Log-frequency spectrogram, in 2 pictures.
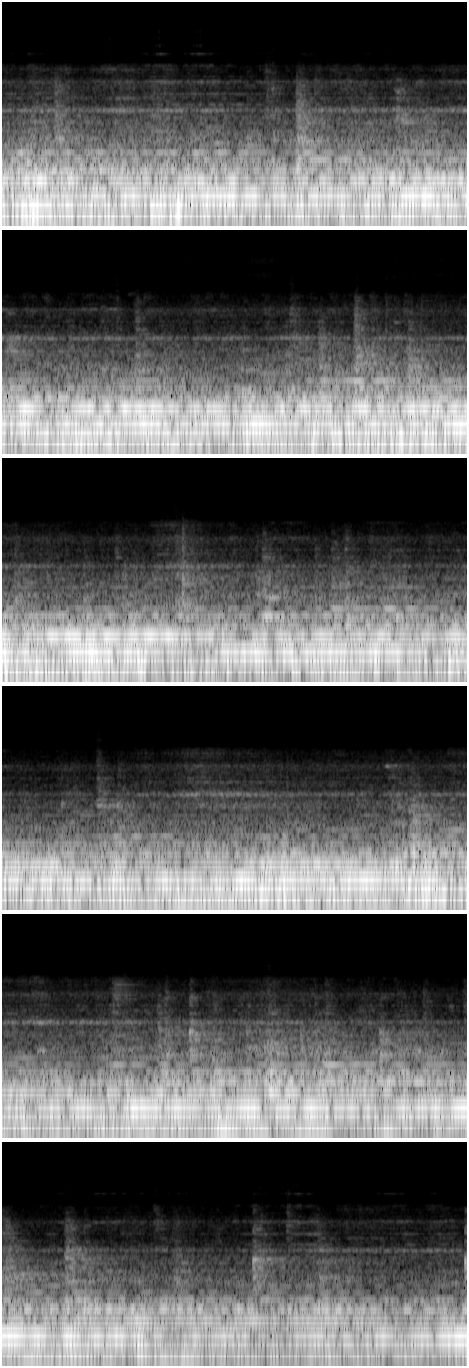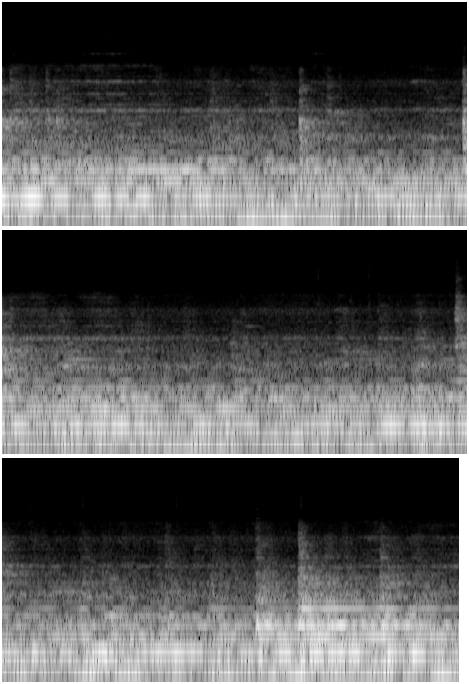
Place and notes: Parallel sonic worlds: Millennium Bridge deep drone, Thames Embankment, London, UK - Millennium Bridge wires singing in the wind
The sound of winds in the wires of the bridge picked up by a contact mic. The percussive sounds are the resonance of footsteps and rolling cases.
